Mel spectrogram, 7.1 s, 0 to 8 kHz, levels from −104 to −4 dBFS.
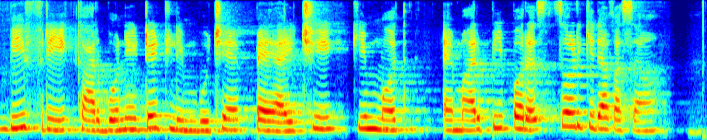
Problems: none marked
